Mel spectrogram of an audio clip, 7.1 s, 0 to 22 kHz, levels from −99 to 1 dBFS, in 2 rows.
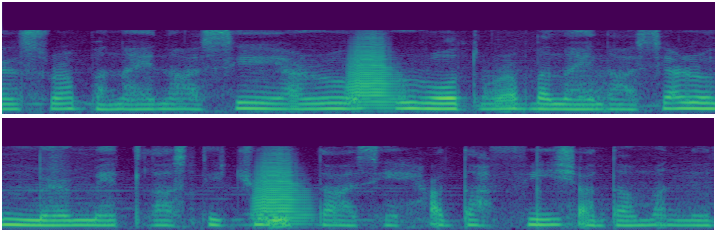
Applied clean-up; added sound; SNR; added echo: none; Brass instrument; 2 dB; none.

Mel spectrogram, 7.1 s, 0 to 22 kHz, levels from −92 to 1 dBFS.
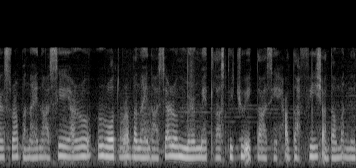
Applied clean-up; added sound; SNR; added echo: none; none; none; none.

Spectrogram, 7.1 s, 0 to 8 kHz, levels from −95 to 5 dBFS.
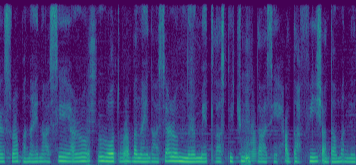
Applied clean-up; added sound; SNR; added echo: neural separator model SepFormer DNS4.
